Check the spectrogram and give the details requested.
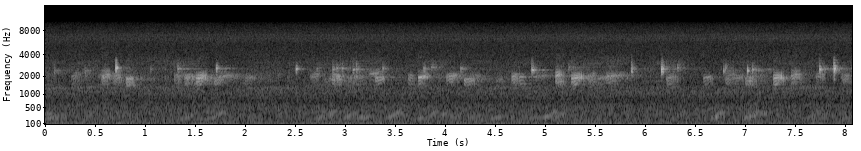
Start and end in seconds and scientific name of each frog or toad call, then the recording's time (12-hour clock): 0.0	5.5	Leptodactylus latrans
0.0	8.0	Boana bischoffi
0.0	8.0	Sphaenorhynchus surdus
6.6	8.0	Leptodactylus latrans
3:00am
